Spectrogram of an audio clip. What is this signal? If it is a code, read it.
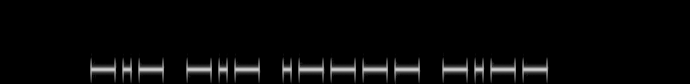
Morse code, heard as a keyed tone, about 16 wpm, 700 Hz. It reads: KK1Y
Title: USA Call Signs - 4 Characters - Repeated 2x - 15wpm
